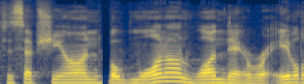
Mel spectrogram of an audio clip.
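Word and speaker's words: Concepcion: an absolute play Kevin conception getting in I think it's actually pronounced concepion but one-on-one there we're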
